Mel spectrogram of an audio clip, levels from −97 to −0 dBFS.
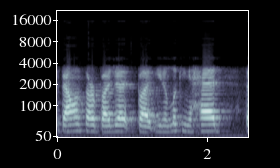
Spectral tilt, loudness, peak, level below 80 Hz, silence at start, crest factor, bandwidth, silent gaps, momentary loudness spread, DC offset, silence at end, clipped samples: -5 dB/octave; -24 LUFS; -8 dBFS; -70 dBFS; 0 s; 16 dB; 3.8 kHz; none; 13 LU; under 0.1%; 0.3 s; under 0.1%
